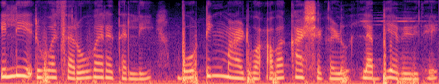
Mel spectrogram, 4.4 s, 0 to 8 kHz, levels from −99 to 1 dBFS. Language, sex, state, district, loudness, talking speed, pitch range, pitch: Kannada, female, Karnataka, Dakshina Kannada, -14 LUFS, 95 wpm, 205-245 Hz, 225 Hz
